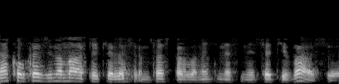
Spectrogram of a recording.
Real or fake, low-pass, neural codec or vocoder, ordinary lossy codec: real; 3.6 kHz; none; MP3, 16 kbps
